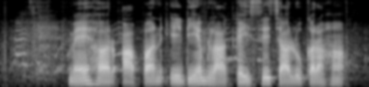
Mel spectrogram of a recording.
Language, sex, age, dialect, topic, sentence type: Chhattisgarhi, male, 18-24, Eastern, banking, question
